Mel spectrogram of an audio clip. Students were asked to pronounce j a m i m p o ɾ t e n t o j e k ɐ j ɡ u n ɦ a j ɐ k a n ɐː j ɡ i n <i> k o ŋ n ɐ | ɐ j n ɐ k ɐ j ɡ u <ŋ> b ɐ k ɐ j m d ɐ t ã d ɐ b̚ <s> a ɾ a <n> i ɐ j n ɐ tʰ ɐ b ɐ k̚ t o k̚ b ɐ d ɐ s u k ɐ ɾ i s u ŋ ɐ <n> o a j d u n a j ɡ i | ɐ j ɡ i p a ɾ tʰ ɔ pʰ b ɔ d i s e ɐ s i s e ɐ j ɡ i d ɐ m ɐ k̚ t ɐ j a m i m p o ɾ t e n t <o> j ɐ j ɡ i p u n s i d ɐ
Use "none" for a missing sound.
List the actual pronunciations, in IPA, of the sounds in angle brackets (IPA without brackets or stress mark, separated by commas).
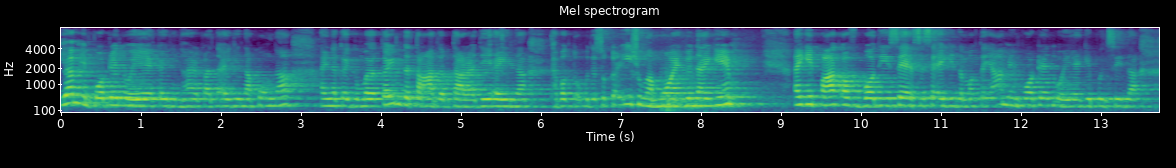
a, m, t, d, m, o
